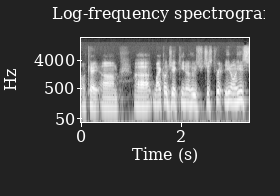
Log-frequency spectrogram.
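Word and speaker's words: Giacchino: and michael you know is that how you say it it's g aquino gio kino okay um uh michael jacquino who's just you know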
